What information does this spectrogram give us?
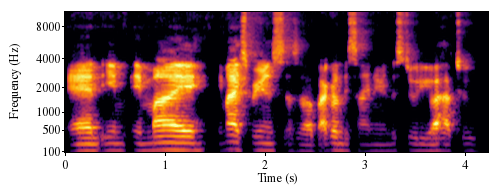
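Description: A man's voice: medium pitch, level tone, fairly quick, pushed and bright, rough recording. A man casually narrating his art process as host of a tutorial channel, rambling with many fillers and restarts. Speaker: background artist and channel host.

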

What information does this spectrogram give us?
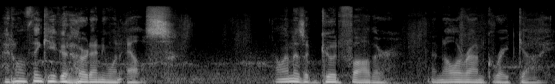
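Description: Man acting a tense low-voiced survivor leader. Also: moderate pace, background noise, lightly acted. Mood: grave, uneasy. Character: adult male survivor leader, protective father, tense and decisive. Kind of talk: comic dub voice acting. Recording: loud music bed under the voice.

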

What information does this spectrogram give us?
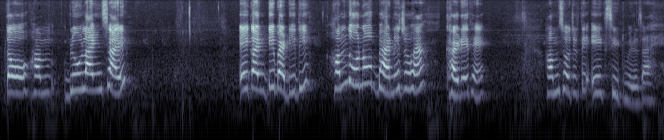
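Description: Very high voice, young woman, stand-up comic, conversational, repeats phrases for emphasis. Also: sharp tone. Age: young adult. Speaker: stand-up comedian. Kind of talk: observational stand-up comedy. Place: small indoor open-mic stage. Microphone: handheld microphone.

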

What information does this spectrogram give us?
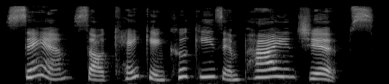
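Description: A woman reading a children's story aloud with expressive, dramatic emphasis for young listeners. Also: high voice, slow pace.

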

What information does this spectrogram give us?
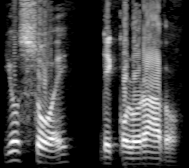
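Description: Paco, a woman doing a low boy's voice. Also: very animated, takes it slowly, dark tone, full character voice. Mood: plain. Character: schoolboy Paco, young and easygoing.

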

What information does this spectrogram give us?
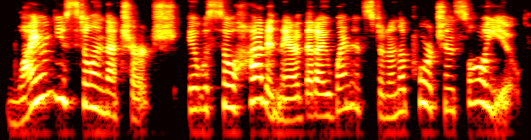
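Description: A bossy, panicky little girl, voiced by a woman reading aloud whines and scolds in a high, shrill voice. She sounds loud and insistent, with a gravelly edge. It comes from a storybook reading. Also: animated, moderate pace. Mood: whiny scolding.

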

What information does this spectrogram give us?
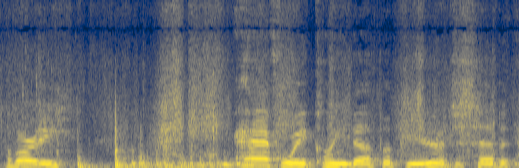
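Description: A man with a high voice talks through his repair work on a boat deck in an easygoing, halting way, full of "uh"s and restarts. He is recorded outdoors on a first-person camera mic, with a faint hiss behind him. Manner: relaxed, plainspoken, frequent "uh" fillers and restarts. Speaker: boat refit vlogger. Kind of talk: casual how-to narration while working.

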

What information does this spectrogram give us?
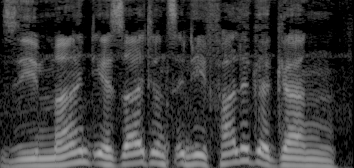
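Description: An actor playing a menacing, gloating ambusher in a German zombie audio drama, sneering and commanding. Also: male voice, fairly high pitch, animated, moderate pace, noisy background, close to an everyday voice. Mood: gloating menace.

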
